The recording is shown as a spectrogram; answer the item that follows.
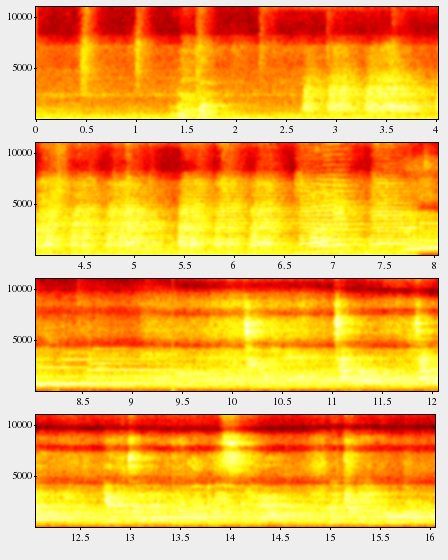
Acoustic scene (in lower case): subway station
